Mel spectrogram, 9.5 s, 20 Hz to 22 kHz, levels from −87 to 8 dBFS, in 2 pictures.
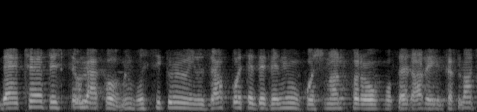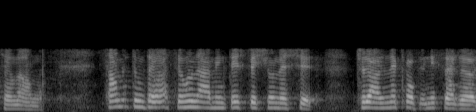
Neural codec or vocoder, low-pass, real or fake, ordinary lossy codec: codec, 24 kHz, 0.9 kbps, WavTokenizer, medium music audio release; 3.6 kHz; fake; none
